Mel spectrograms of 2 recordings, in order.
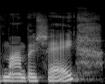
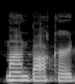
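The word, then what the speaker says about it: Mainbocher: The social set flocked to the newly minted house of Man Boucher, a combination of his first and last name with, of course, the French pronunciation. Man Bacher doesn't have the same ring.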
